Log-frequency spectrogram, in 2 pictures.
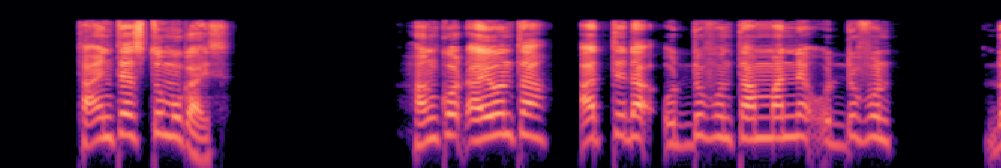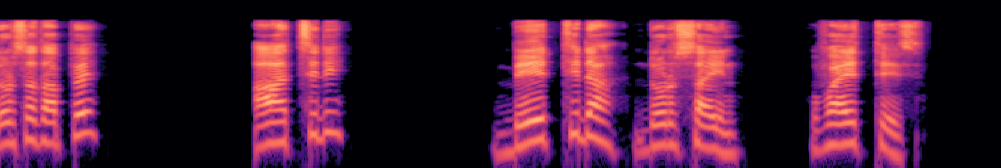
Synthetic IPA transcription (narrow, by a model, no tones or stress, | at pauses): t̪ɐɪnt̪ːɛst̪ʊmʊɡɐ̰js | hɐŋkːɔɗɐjɔnt̪ːɐ | ɐt̪ːɪd̪ɐʊd̪ːʊfʊnt̪ɐmːɐnːɛʔʊ̰d̪ːʊfʊn | d̪ɔɾsːɐt̪ɐpːɛ | aːt͡sːɪd̪ɪ | be̞ːt̪ːɪd̪ɐd̪ɔɾsɐjn | ʊfɐjɛt̪ːe̞ːs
